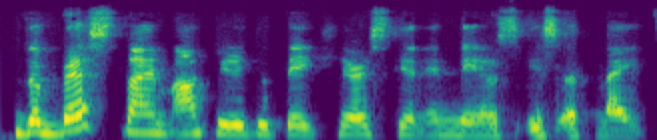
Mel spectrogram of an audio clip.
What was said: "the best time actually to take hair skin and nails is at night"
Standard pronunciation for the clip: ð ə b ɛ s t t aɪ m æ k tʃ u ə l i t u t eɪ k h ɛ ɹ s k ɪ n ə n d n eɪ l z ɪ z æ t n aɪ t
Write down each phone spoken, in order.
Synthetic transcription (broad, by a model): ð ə b ɛ s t t aɪ m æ k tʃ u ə l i t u t eɪ k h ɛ ɹ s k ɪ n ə n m eɪ l s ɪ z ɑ t n aɪ t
